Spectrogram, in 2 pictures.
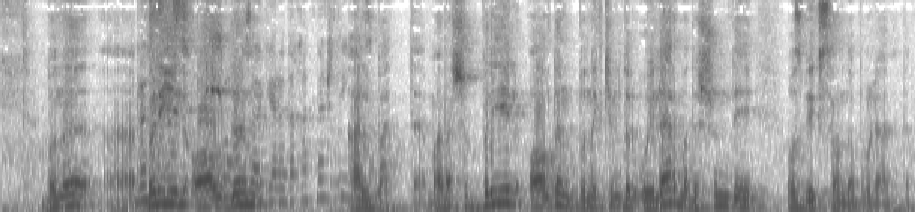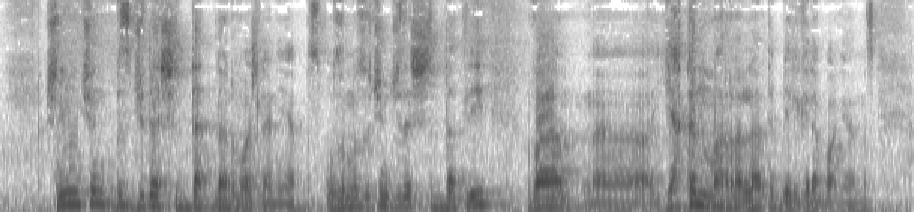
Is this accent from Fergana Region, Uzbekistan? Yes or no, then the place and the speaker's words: yes; Fergana, Fergana Region, Uzbekistan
